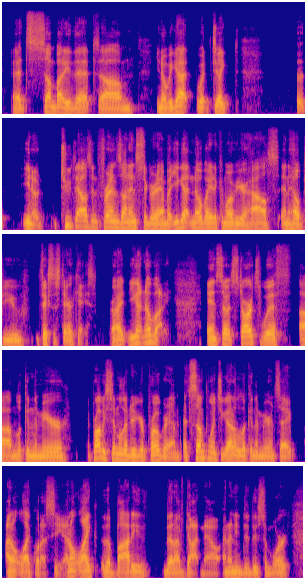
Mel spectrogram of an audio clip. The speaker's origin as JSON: {"language": "English", "town": "Houston", "region": "Texas", "country": "United States", "tie": "born or raised there", "said": "I grew up in Houston"}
